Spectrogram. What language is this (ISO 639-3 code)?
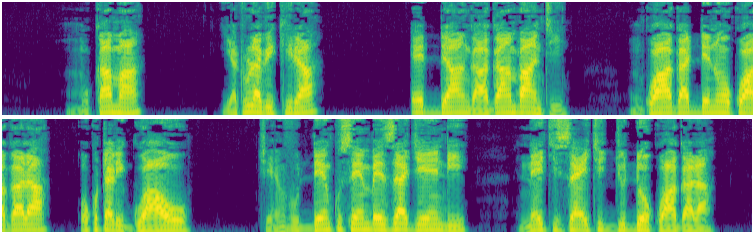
lug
